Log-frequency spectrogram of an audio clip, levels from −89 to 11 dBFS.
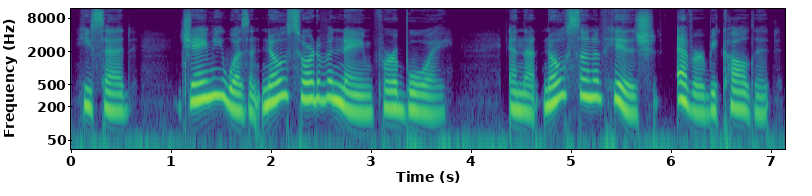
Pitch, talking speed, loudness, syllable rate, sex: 215 Hz, 195 wpm, -16 LUFS, 4.4 syllables/s, female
